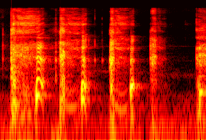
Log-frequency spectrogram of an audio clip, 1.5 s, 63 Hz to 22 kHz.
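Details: Run of about five harsh, dry coughs in quick succession from an adult with COVID-19, probably the omicron variant, with a sore, dry throat, cold, fever and fatigue while self-isolating at home.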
